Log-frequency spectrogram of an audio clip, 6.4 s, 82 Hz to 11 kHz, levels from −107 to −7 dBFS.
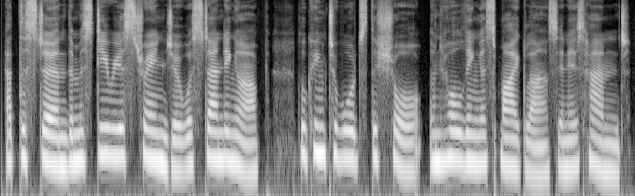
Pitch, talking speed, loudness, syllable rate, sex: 185 Hz, 200 wpm, -19 LUFS, 5.0 syllables/s, female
